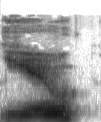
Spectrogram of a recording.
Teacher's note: The sound is what's called a voiced palatal approximant. This is basically the English letter Y, at least in certain usages of it, like the word you, Y-O-U, the y, the beginning of that word.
